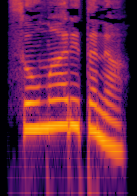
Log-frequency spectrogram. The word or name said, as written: ಸಮಾರಾಧನೆ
